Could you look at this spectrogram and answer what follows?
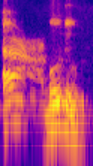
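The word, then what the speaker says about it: أعبد: Dan juga di sini ada a'budu. Jadi di sini ain ditekan, tidak boleh menjadi a. Tapi karena ain dia punya sifat tawassut sama seperti huruf lam, jadi harus dilunakkan ketika membacanya.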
